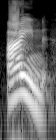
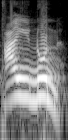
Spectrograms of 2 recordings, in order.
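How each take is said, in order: First: The word ends on a silent, unvowelled n. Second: The word ends with an added 'un' syllable. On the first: It names the letter itself. The speaker calls it right. "हरफ आइन को हम पढ़ रहे हैं" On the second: It becomes the word for eye. The speaker calls it wrong. "हम नहीं पढ़ते हैं आइनुन, वो तो फिर आंख हो गई"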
